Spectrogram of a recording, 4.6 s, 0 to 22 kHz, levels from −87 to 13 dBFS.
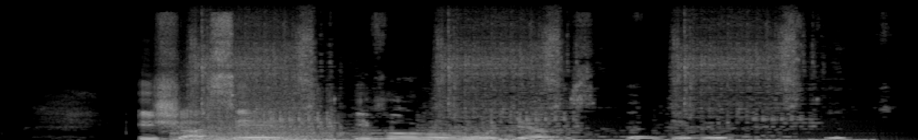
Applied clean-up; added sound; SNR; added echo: classical method spectral subtraction.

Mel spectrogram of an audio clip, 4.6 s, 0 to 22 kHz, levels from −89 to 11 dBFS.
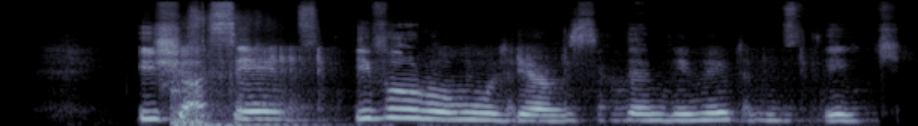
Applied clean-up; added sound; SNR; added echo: neural mask model DeepFilterNet 3.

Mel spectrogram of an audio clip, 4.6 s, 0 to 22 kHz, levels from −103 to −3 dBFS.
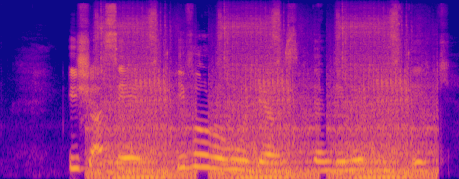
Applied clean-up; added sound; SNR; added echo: none; Engine / Mechanisms; 0 dB; none.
